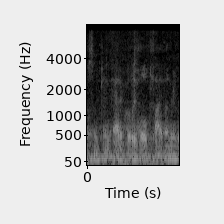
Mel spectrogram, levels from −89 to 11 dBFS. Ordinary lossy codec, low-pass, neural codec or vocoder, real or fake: AAC, 32 kbps; 7.2 kHz; codec, 16 kHz, 8 kbps, FreqCodec, smaller model; fake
